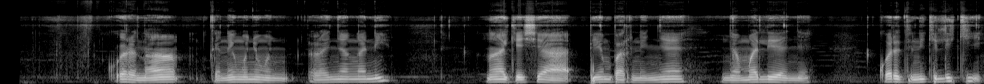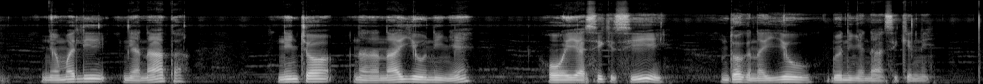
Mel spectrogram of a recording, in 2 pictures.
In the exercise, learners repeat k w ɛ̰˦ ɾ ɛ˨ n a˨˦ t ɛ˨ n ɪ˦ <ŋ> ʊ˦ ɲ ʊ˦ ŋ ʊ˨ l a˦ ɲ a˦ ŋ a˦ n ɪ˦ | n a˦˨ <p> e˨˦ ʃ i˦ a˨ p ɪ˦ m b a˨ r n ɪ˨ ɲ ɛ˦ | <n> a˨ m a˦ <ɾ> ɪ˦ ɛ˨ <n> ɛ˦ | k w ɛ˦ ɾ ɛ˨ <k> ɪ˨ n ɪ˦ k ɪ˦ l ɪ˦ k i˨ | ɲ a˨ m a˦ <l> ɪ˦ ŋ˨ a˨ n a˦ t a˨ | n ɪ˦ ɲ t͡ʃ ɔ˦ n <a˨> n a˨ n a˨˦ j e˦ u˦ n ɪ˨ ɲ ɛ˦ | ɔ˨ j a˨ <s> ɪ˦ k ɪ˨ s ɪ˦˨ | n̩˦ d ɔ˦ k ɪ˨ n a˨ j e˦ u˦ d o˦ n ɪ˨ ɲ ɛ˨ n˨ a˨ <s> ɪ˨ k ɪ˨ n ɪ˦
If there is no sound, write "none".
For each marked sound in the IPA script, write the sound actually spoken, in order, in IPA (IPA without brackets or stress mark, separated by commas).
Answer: ŋ, k, ɲ, l, ɲ, t, l, a˨, s, s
